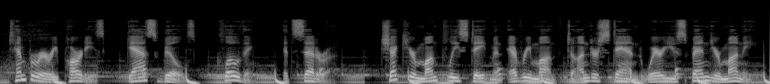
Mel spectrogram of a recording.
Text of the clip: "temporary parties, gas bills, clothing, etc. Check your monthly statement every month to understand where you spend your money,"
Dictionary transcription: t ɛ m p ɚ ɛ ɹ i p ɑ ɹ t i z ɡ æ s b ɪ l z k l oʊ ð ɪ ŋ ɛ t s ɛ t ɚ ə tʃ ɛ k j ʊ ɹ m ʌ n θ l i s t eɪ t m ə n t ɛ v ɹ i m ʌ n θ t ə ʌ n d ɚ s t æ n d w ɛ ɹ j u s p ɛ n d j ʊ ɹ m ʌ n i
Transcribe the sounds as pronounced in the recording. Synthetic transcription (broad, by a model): t ɛ m p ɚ ɛ ɹ i p ɑ ɹ t i z ɡ æ s b ɪ l z k l oʊ ð ɪ ŋ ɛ t s ɛ t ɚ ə tʃ ɛ k j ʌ ɹ m ʌ n θ l i s t eɪ t m ə n t ɛ v ɹ i m ʌ n θ t ə ʌ n d ɚ s t æ n d w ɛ ɹ j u s p ɛ n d j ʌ ɹ m ʌ n i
